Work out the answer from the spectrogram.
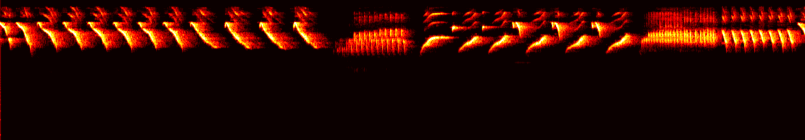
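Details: Canary singing strongly to stimulate mating: a long run of rapid downward-slurred chirps, a rasping buzz, looping sweeping notes, then a harsh buzz followed by a quick high trill, all clear and unbroken.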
